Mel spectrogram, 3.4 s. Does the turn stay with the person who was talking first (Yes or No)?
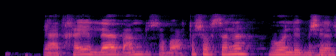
No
